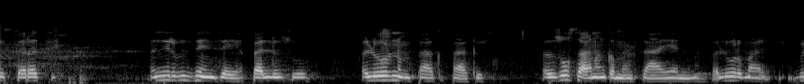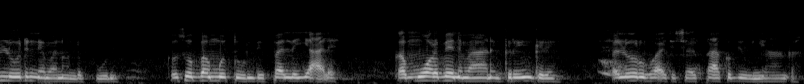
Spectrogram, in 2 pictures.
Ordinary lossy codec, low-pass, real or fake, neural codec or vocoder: Opus, 64 kbps; 5.4 kHz; real; none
